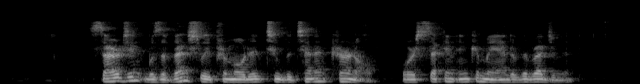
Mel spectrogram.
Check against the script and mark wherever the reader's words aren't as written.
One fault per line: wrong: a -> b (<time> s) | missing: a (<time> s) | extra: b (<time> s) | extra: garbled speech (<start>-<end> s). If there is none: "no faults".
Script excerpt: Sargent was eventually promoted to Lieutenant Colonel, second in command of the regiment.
extra: or (4.0 s)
